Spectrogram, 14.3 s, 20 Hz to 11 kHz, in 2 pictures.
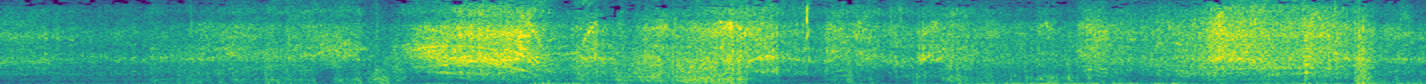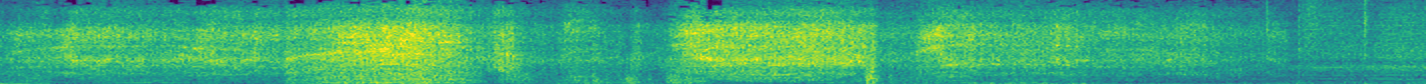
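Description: A 1/8-scale RC basher truck running and jumping: repeated surges of motor and tyre noise with wind on the microphone, and a couple of sharp knocks from landings.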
